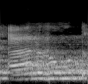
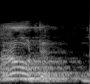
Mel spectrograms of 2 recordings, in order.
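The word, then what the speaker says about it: en route: बहुत सारे लोग इसे an root, on root पढ़ेंगे, but the actual pronunciation of the word is root.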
